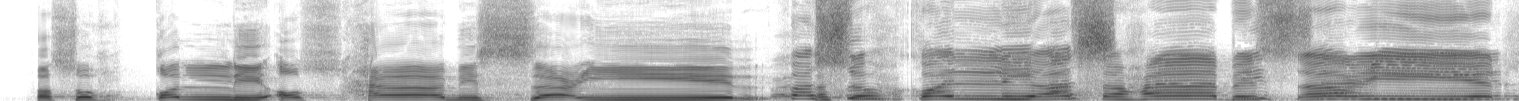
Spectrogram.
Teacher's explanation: لام کی زیر کو لمبا نہیں کرنا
